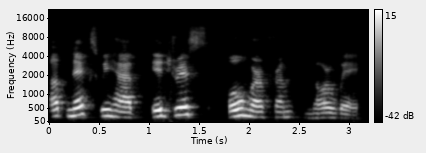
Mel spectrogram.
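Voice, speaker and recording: A woman moderating a webinar, briskly and in a friendly way introducing each speaker. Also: medium pitch, expressive, a little mellow.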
